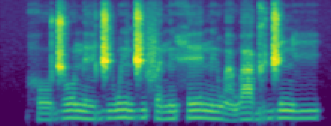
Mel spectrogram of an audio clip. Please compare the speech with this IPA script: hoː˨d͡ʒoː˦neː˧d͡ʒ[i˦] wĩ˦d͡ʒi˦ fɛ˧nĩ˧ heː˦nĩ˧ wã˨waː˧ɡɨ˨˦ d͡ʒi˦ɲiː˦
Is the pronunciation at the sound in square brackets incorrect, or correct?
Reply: correct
